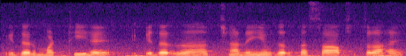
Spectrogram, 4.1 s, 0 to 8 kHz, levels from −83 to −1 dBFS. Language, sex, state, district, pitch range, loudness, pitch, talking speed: Hindi, female, Haryana, Rohtak, 180-190 Hz, -17 LUFS, 185 Hz, 175 wpm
